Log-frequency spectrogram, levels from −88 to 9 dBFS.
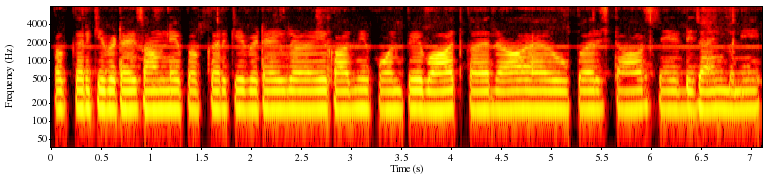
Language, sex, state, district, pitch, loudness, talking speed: Hindi, male, Rajasthan, Bikaner, 160 Hz, -17 LUFS, 185 wpm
